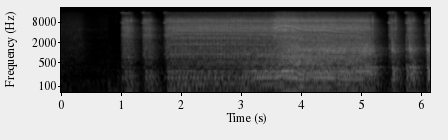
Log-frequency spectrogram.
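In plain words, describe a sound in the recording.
A power drill whirs in steady bursts.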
